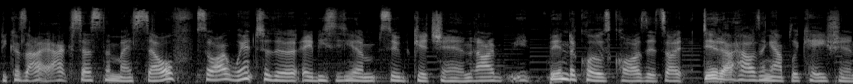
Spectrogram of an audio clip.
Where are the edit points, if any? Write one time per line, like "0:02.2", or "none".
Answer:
0:06.9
